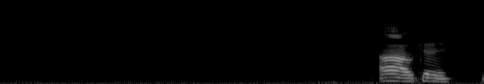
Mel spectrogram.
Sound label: Trumpet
